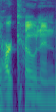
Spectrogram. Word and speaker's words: Harkonnen: It's supposed to be Harkonnen, but I've pronounced it as Harkonnen for so long that it just comes like that sometimes.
